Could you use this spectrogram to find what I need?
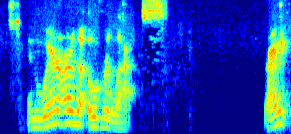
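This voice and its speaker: With a slight Southern US accent, a woman speaks at a moderate pace in an animated tone with lively intonation. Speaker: business coach. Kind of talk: live coaching talk. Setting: live stream.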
